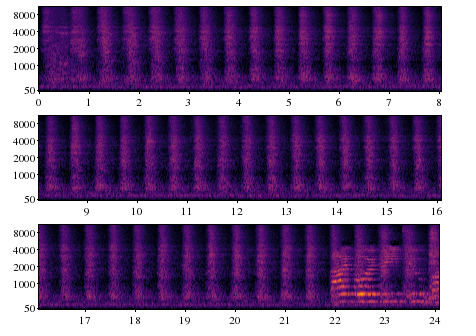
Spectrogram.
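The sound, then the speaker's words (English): Deep breathing in through the mouth during a guided breathing exercise: many quick, evenly spaced breaths in a steady rhythm, moderately loud, with no voices. “Let all the air out. Inhale, breathe in.”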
